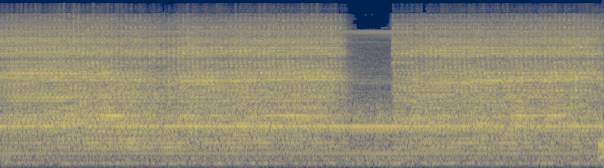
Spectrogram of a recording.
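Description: A woodturning tool cuts a spinning wood blank on a lathe while shaping a coffee scoop, giving a steady, loud scraping hiss that carries on throughout, with a short dip in the middle.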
